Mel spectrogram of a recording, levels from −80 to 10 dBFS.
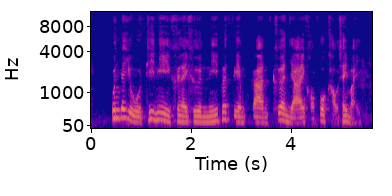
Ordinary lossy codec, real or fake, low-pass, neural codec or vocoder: MP3, 64 kbps; fake; 10.8 kHz; vocoder, 24 kHz, 100 mel bands, Vocos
